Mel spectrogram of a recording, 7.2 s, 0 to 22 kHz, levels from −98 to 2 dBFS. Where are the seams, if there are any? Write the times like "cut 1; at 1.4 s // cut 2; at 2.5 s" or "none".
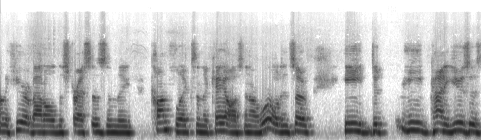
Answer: none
